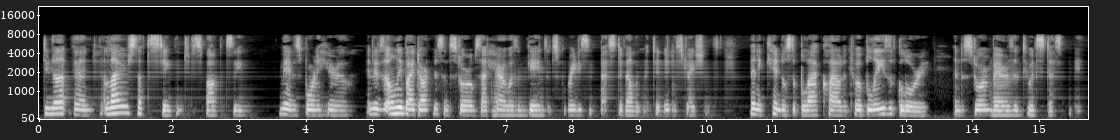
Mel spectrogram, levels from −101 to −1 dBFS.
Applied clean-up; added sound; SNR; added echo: neural mask model DeepFilterNet 3.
